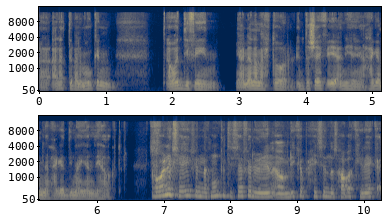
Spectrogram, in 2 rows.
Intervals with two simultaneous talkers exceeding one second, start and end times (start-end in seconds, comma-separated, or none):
none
